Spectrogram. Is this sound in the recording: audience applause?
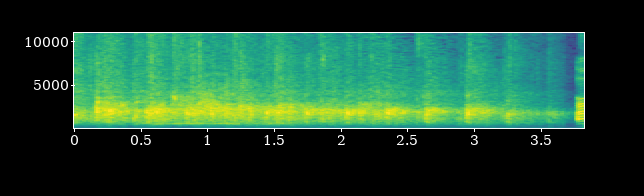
yes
